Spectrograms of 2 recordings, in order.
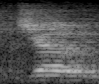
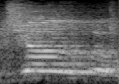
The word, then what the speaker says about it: Job: And I come to you last week to let you know that even though Job, or Job, the way his name is supposed to be pronounced, is that even though his name represented that, he wouldn't stand for it.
